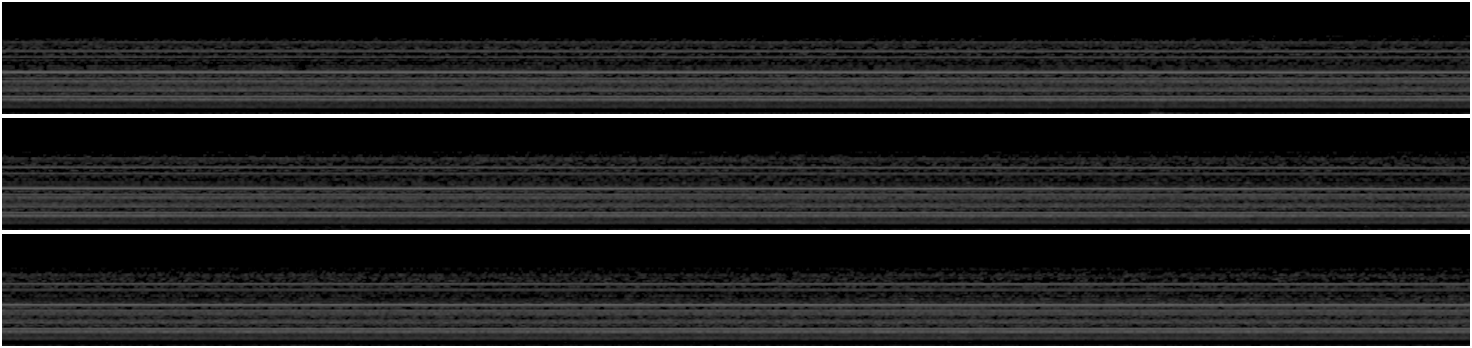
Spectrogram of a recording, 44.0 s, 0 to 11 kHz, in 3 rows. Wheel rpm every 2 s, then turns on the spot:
0, 0, 0, 0, 0, 0, 0, 0, 0, 0, 0, 0, 0, 0, 0, 0, 0, 0, 0, 0, 0, 0.
none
